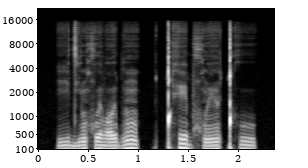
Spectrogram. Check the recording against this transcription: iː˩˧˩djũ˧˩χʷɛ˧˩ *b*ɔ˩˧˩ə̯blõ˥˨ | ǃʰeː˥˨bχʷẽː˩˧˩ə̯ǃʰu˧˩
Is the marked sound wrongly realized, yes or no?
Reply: yes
